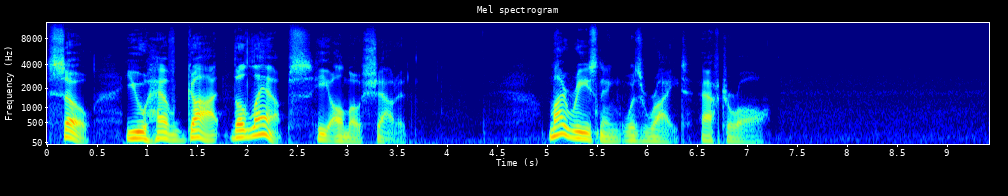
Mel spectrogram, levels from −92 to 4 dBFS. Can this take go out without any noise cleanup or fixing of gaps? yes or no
yes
